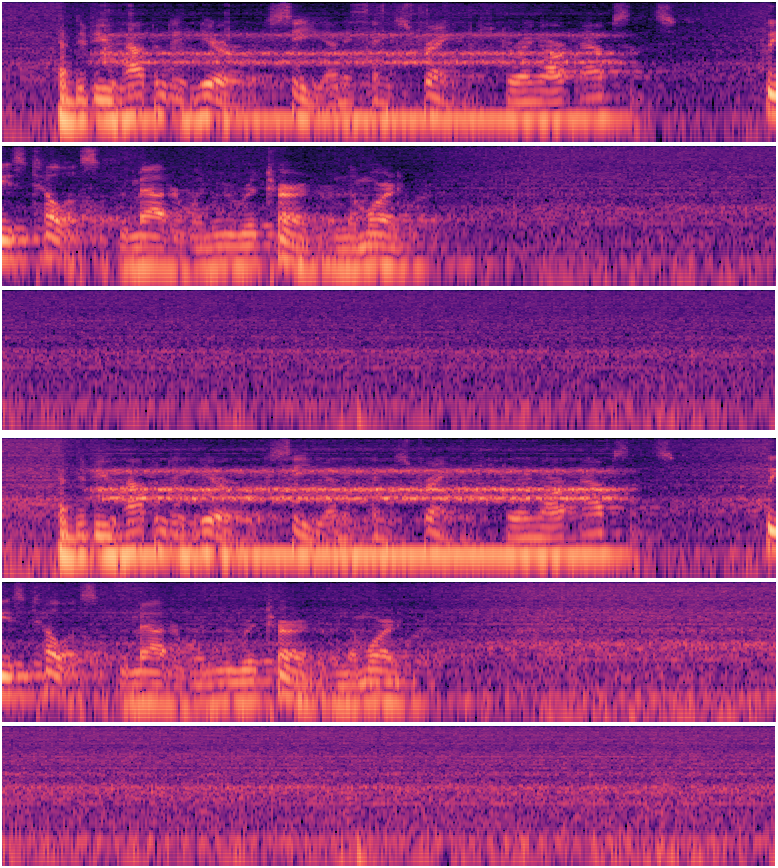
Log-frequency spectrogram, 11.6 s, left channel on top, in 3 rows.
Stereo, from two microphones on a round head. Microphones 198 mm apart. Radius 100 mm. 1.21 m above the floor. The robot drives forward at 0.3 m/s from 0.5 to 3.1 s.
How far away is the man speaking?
About 1.5 m.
